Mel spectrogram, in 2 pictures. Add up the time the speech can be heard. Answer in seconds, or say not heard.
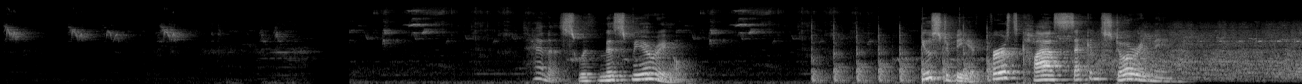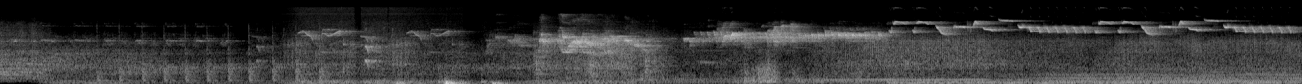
4 s.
